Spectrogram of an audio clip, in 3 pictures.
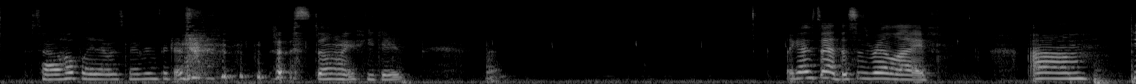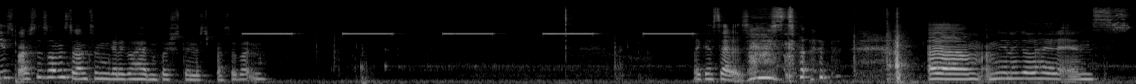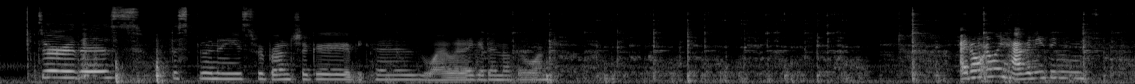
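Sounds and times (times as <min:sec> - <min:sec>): faint hum: 0:00.0 - 0:29.8
high electronic beeps: 0:13.8 - 0:18.3.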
